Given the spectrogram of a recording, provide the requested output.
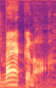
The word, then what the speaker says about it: Mackinac: They changed the spelling to the way they heard it, ending in AW, Mackinac. So no matter how you see it spelled, English or French, it's always pronounced Mackinac.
